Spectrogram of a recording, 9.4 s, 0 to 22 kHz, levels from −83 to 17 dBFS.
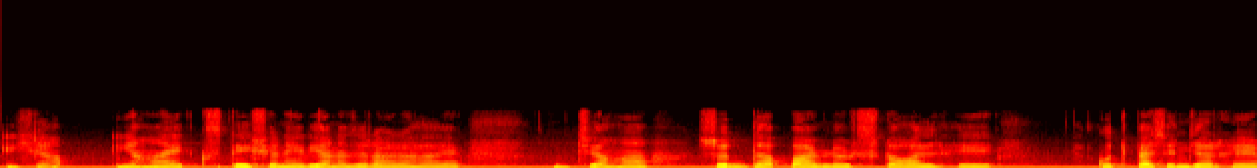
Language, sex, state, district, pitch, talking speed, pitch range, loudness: Hindi, female, Odisha, Khordha, 225 Hz, 100 wpm, 210-235 Hz, -18 LUFS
